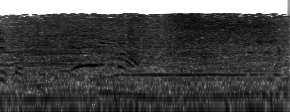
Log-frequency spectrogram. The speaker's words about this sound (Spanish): Esta máquina me adora, chaval. ¿Ah, sí? Con la moto recta, en línea.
